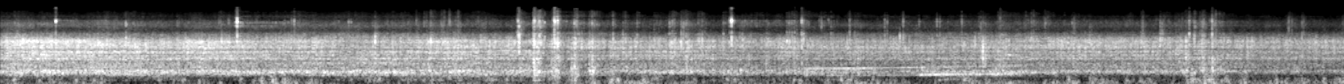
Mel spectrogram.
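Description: Motor scooter riding along a road, its engine running under heavy wind buffeting on the microphone. The engine hum eases after a few seconds, and a thin rising whine comes in during the second half.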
